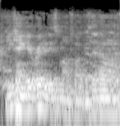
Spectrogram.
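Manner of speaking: ordinary delivery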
